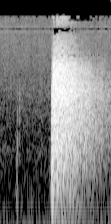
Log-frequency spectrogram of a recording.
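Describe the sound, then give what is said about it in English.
A single loud, sharp gunshot, fired to shoot the lock off an old metal door, cracks suddenly. It trails off in a long decaying rumble. “I'm going to try and shoot the lock off the door. Get back now. The bullet may bounce off the metal.”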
